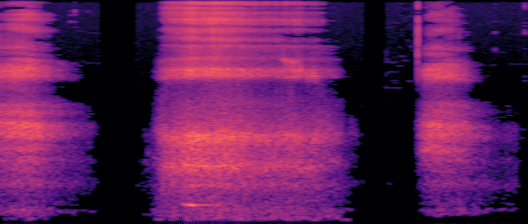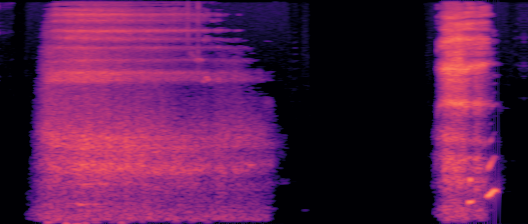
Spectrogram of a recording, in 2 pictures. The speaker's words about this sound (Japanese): ほな、お耳ふうふうですよ。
